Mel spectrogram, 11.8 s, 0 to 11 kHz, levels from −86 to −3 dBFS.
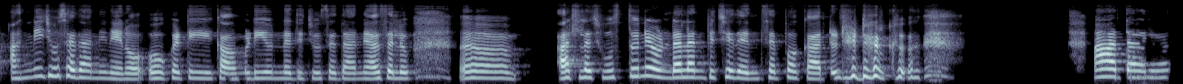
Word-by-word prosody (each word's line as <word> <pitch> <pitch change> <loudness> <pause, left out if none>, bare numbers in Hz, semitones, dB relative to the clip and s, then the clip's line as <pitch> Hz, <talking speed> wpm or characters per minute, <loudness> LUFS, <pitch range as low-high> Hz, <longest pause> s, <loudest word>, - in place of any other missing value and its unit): అన్నీ 270 +7 -5
జూసేదాన్ని 280 -7 -1
నేను. 215 0 0 0.3
ఒకటి 240 +1 -2 0.3
కామిడీ 230 +2 -1
ఉన్నది 235 0 -6
చూసేదాన్ని, 230 -1 -4
అసలు 240 -1 0 0.6
ఆహ్, 245 -2 0 0.6
అట్లా 275 +1 +1
చూస్తూనే 275 +5 -1
ఉండాలనిపిచ్చేది 270 0 +2
ఎంత 225 0 -9
సేపు 255 +2 -3
ఆ - - -9
కార్టూన్ 225 +3 +1
నెట్‌వర్క్. 330 -3 +3 2.0
ఆ! - - +8 0.3
తర్వార్ 270 0 -1
255 Hz, 95 wpm, -23 LUFS, 235-275 Hz, 2.0 s, ఆ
